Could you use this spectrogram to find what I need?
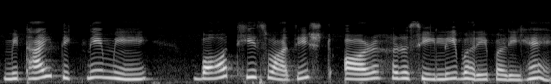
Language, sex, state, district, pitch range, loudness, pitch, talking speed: Hindi, female, Punjab, Kapurthala, 250-295 Hz, -15 LUFS, 270 Hz, 120 wpm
